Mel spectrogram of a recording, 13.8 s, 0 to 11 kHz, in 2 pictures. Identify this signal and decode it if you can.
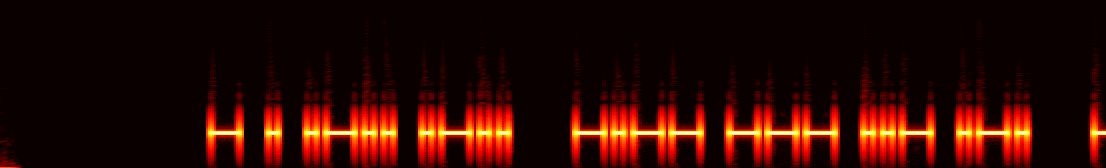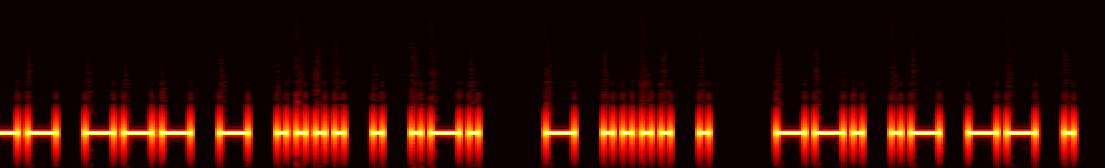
Morse code, heard as a keyed tone, about 20 wpm, 700 Hz. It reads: TELL YOUR MOTHER THE GAME
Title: Sentences from Top 1600 Words 20wpm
